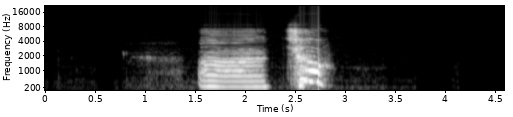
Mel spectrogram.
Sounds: Sneeze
